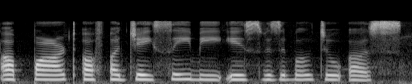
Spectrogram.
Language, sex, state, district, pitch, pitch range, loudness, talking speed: English, female, Assam, Kamrup Metropolitan, 220 Hz, 210-225 Hz, -16 LUFS, 130 wpm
